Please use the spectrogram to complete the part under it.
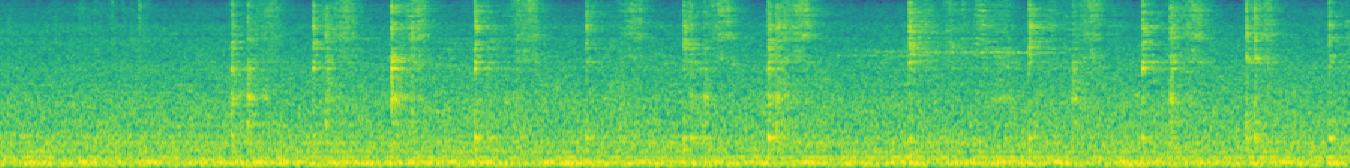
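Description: Onions cooking in a pan, stirred with a utensil that scrapes and clinks against the metal in repeated strokes over a low steady sizzle, close-up with no voices.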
